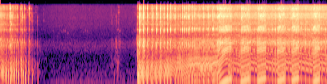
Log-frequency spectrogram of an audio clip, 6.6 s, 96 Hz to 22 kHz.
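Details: Husqvarna 162 SE chainsaw revived after sitting for years, with a tampered muffler: after a short pull it fires, idles steadily and answers several quick throttle blips cleanly and evenly; normal, healthy running.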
